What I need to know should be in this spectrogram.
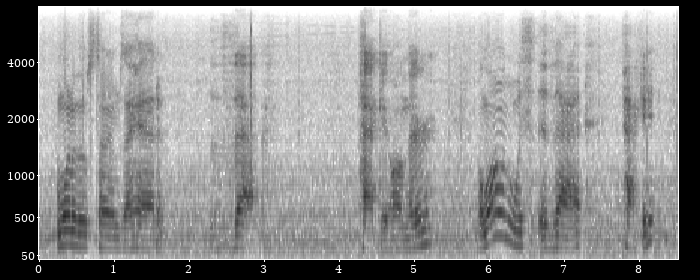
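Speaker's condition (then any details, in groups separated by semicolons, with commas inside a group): No condition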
